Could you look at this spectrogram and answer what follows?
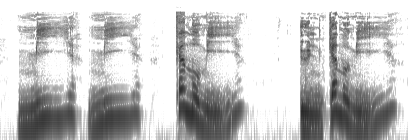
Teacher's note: when we get this I and then double L, it goes like y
